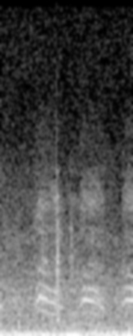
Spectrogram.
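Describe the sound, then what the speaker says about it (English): Crows caw in the Western game Red Dead Redemption at a farm silo, two or three harsh rasping calls close by over a steady low outdoor hum. "God damn crows!"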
